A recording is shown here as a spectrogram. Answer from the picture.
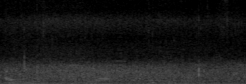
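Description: Steady outdoor ambience at the edge of calm sea water, with faint voices in the distance.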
